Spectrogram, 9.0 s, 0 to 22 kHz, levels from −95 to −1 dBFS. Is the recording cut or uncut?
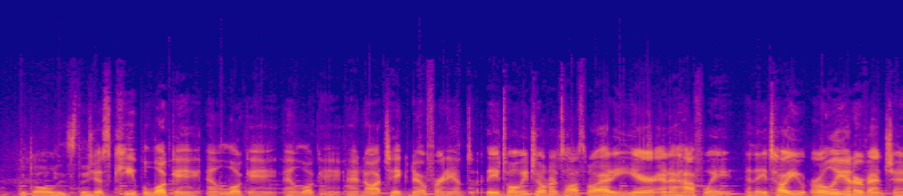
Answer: cut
